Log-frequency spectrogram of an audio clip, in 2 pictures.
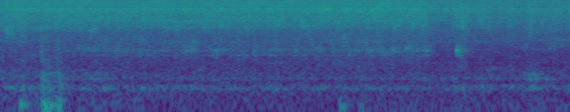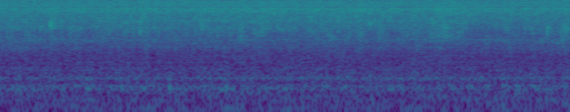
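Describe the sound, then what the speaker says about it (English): Water runs continuously from a kitchen tap during handwashing, a loud, close, steady splashing rush with a brief clatter near the start. "we like to wash our hands"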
